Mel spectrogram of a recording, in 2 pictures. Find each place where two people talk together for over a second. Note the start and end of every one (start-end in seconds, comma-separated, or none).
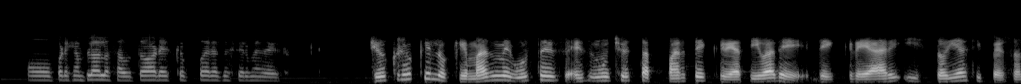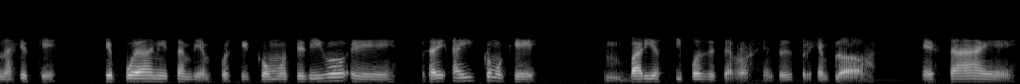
none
